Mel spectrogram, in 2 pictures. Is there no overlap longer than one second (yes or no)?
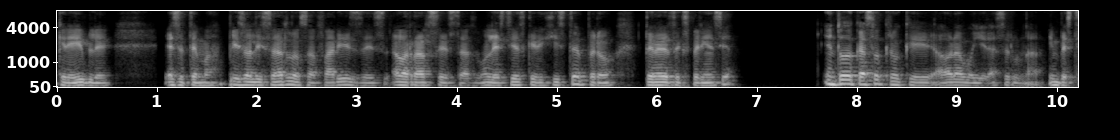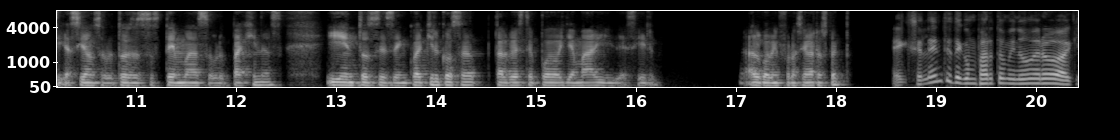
yes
